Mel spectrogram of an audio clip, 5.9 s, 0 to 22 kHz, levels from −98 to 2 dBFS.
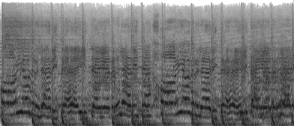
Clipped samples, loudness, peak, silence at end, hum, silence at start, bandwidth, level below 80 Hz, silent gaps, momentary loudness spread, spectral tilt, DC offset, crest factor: under 0.1%; -10 LUFS; 0 dBFS; 0 s; none; 0 s; over 20 kHz; -24 dBFS; none; 1 LU; -4 dB/octave; under 0.1%; 10 dB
